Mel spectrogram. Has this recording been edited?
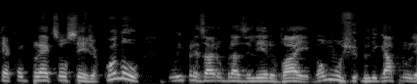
no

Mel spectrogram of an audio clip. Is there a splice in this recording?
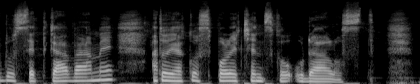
yes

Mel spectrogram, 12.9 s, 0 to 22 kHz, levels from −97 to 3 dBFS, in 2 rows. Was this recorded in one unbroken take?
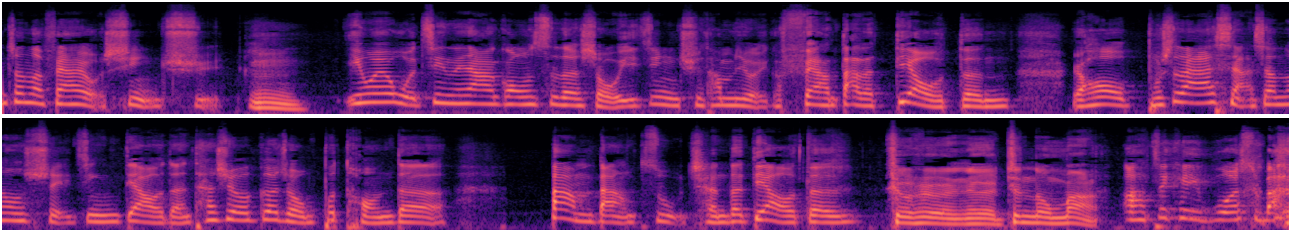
no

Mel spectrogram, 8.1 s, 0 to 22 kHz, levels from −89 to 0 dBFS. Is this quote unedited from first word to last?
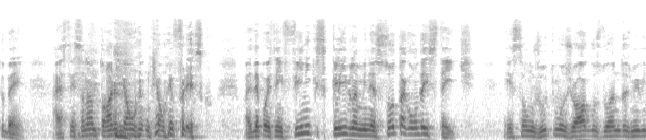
yes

